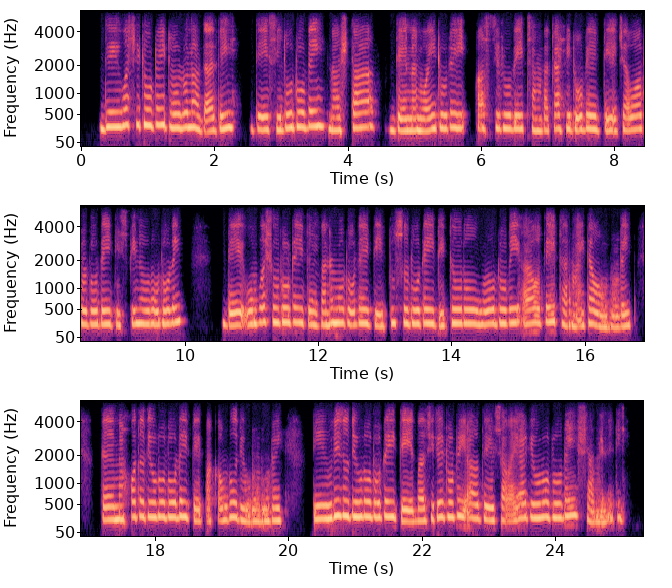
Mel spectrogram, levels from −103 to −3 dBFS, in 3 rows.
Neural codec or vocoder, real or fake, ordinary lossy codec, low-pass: codec, 44.1 kHz, 1.7 kbps, Pupu-Codec; fake; Opus, 24 kbps; 5.4 kHz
